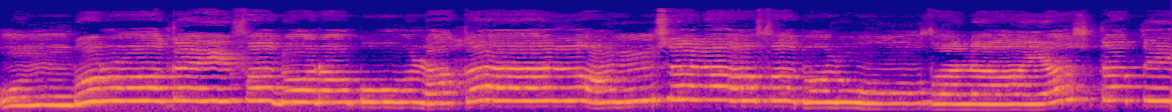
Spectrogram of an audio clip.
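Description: A boy's voice reciting the Quran in melodic tartil chant: long held notes that step and slide between pitches, with brief pauses for breath. The line sinks to a low held note near the end.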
